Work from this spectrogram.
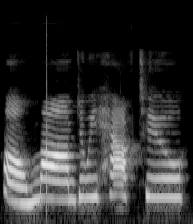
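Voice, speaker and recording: Woman as an exasperated high-voiced schoolboy. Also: slow, sharp tone, exaggerated voice. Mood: reluctant. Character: exasperated fourth grade boy, put-upon big brother.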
